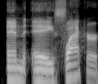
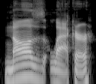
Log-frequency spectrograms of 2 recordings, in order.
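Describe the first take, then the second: First: The first part is said as letters, 'N A'. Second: The first part is said as one word, 'noz'. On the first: The speaker calls it right. "when it is in fact NA Slacker" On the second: The speaker calls it wrong. "Alex likes to pronounce it Nozlacker"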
